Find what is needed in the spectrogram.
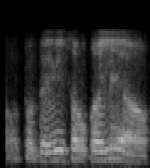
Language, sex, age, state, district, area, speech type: Odia, male, 60+, Odisha, Mayurbhanj, rural, conversation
